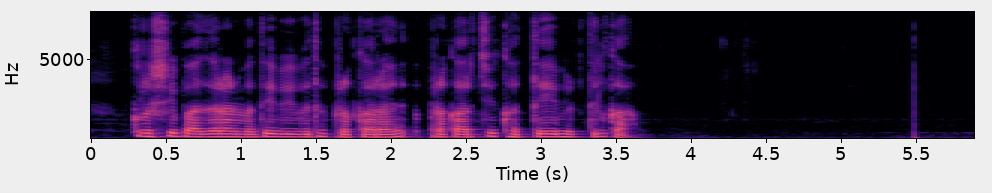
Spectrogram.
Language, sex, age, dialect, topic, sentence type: Marathi, female, 31-35, Standard Marathi, agriculture, question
